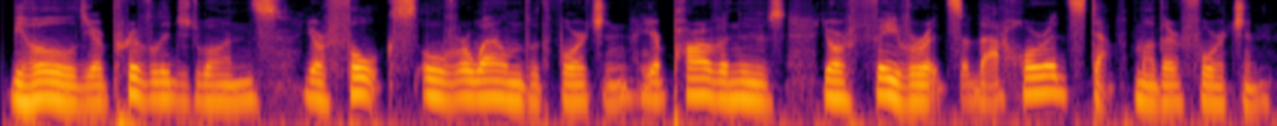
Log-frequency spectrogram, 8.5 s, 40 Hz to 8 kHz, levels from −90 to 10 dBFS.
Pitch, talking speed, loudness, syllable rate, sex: 125 Hz, 125 wpm, -18 LUFS, 4.7 syllables/s, male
